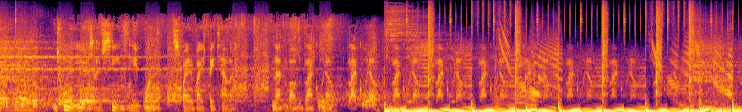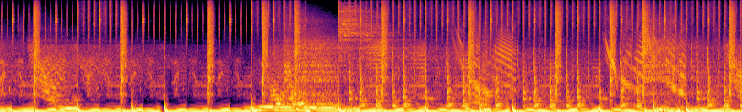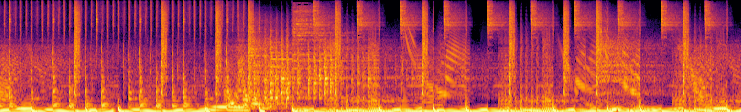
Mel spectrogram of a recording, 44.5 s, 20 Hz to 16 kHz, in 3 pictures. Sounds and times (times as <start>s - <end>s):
Music: 0.0s - 44.5s
Speech: 1.1s - 4.8s, 5.4s - 8.9s
Static: 3.1s - 11.4s.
